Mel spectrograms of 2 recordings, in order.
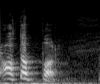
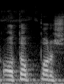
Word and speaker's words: অতঃপর: এখানে চন্দ্র বিসর্গ আছে না, যদি দেখো বিসর্গ আছে এরপরে যেই বর্ণটা থাকবে সেটা দ্বিতীয় উচ্চারণ হবে, সেটা কি হবে? দুইবার, কয়বার? দুইবার উচ্চারিত হবে, দুইবার উচ্চারিত হবে, ঠিক আছে?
